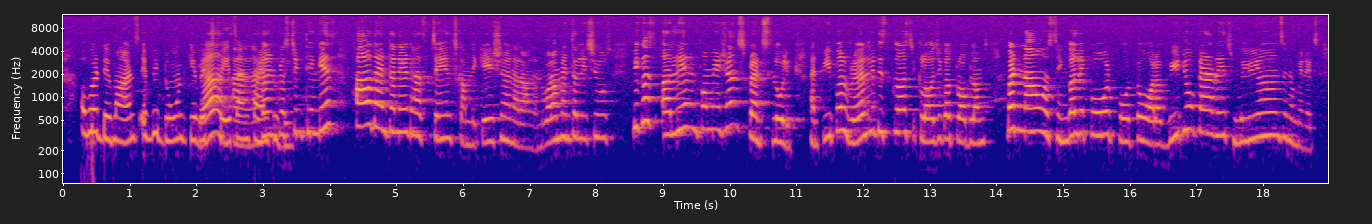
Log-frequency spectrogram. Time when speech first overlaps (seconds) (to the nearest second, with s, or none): 2 s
